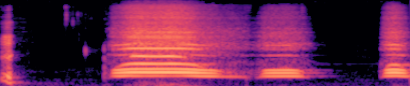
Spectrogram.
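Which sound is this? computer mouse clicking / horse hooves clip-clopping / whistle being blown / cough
whistle being blown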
